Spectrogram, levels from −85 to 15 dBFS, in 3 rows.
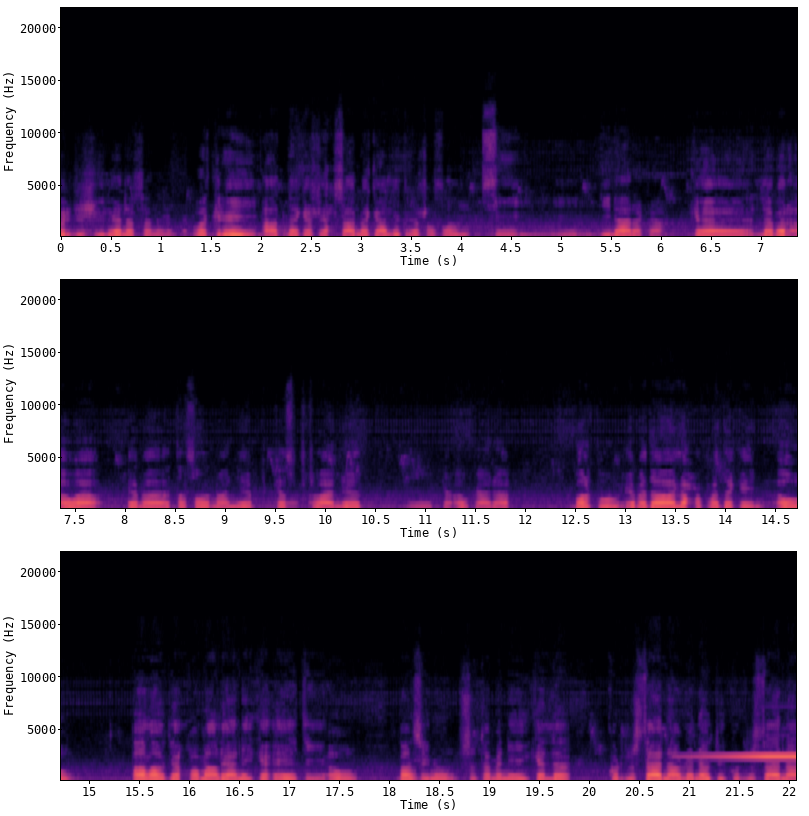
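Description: From 20.83 s until the end at 22.08 s, loudspeaker feedback squeal takes over. The microphone re-amplifies its own loudspeaker, so a single 2.4 kHz tone swells over roughly a second to around 10 dB above the sound. An interfering whistle would start steady instead.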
